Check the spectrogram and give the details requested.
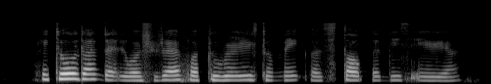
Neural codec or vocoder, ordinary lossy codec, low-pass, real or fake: codec, 32 kHz, 1.9 kbps, SNAC; none; 7.2 kHz; fake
